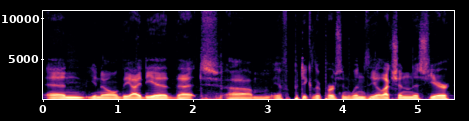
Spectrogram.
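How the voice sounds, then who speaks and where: Hesitant man with a smooth, dry voice. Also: medium pitch, flat delivery, moderate pace, darkish tone, dry recording. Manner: hesitant, many ums and uhs. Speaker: panelist. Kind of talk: casual panel chat.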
